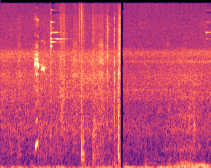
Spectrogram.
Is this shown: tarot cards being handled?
no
